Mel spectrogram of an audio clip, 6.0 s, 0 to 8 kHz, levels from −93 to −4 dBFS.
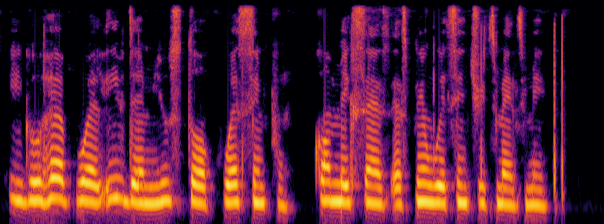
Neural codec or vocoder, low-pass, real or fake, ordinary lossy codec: none; 7.2 kHz; real; none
